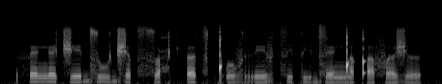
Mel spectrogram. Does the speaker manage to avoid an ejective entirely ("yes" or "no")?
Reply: no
